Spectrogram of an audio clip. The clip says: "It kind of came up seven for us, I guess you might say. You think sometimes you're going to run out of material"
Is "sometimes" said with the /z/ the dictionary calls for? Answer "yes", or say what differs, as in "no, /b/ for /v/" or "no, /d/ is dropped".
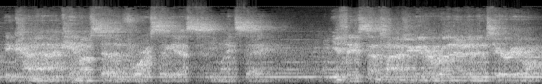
yes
